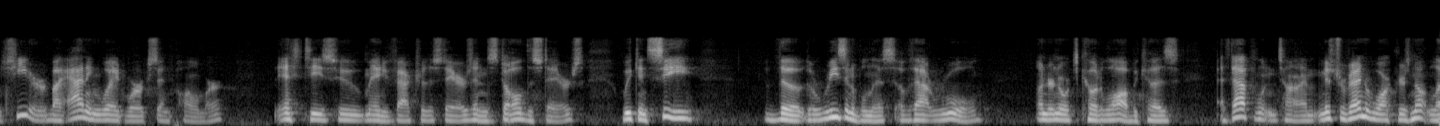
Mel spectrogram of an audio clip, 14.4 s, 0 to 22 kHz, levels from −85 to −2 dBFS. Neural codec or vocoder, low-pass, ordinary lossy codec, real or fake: codec, 16 kHz, 0.8 kbps, ZipCodec; 7.2 kHz; MP3, 64 kbps; fake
